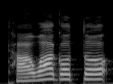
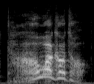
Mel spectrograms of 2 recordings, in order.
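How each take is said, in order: First: Robotic text-to-speech read; flat, slow translator voice; monotone voice. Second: Loud, high Japanese bad guy; villain voice. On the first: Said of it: "it says in a monotone voice". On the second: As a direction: bark it like an anime villain. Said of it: "the bad guys goes". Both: Shown as a demonstration.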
